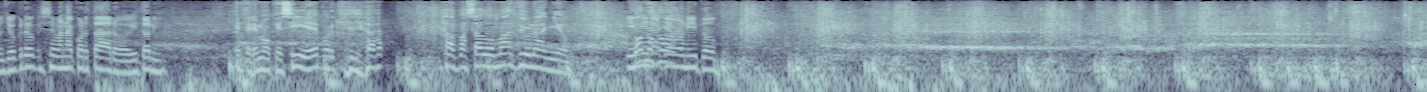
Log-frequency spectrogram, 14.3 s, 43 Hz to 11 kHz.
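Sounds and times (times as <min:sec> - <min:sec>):
speech: 0:00.0 - 0:07.5
roar of stadium crowd voices chanting: 0:01.5 - 0:06.8, 0:07.4 - 0:14.2
big stadium crowd clapping in a steady rhythmic beat: 0:02.4 - 0:14.2.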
